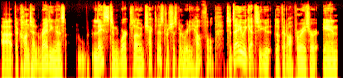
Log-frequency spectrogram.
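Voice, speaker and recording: A man's voice: low-pitched, expressive, a little fast, creaky, no room sound, clean studio sound. A man hosting a podcast in a casual interview style, informal and given to banter. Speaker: podcast host.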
